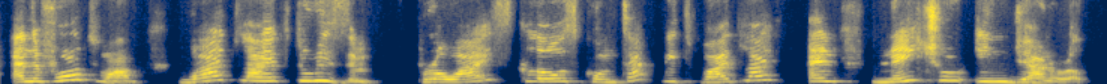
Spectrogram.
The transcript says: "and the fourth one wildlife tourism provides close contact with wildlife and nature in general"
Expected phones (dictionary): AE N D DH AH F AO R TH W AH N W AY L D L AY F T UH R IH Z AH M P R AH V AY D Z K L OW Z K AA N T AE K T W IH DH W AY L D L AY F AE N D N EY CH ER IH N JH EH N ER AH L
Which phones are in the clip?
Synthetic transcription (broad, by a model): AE N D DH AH F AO R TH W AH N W AY D L AY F T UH R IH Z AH M P R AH AY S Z K L OW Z K AA N T AE K T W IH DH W AY D L AY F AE N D N EY CH ER IH N JH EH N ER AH L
